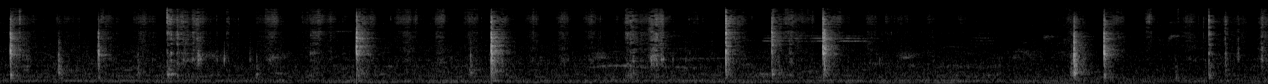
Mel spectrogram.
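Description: A white plastic spoon stirring a dry grated mixture in a bowl, knocking and scraping against the bowl in irregular sharp clicks, with a lull a little past the middle.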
